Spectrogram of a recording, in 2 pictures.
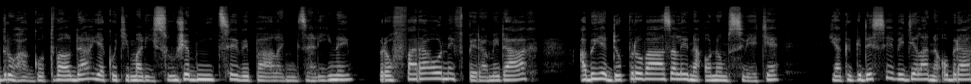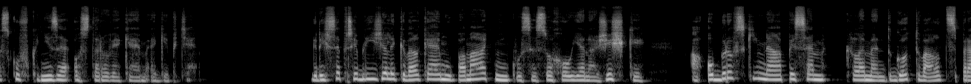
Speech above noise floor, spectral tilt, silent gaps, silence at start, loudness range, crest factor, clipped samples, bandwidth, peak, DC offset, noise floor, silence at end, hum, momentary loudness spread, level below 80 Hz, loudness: over 67 dB; -4.5 dB/octave; 12.58-12.76 s; 0 s; 4 LU; 16 dB; under 0.1%; 16 kHz; -8 dBFS; under 0.1%; under -90 dBFS; 0 s; none; 9 LU; -78 dBFS; -23 LUFS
